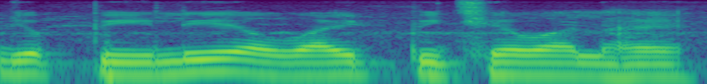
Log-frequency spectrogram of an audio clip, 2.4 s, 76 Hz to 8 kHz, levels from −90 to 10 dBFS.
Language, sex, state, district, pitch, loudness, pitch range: Hindi, male, Uttar Pradesh, Lucknow, 125 Hz, -12 LUFS, 120-130 Hz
